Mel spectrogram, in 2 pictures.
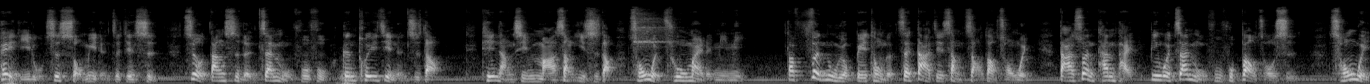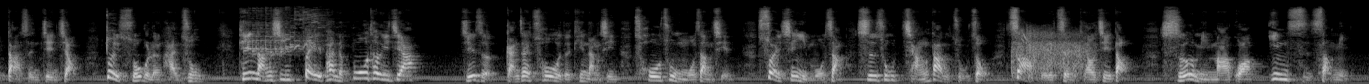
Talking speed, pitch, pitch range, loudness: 290 characters per minute, 205 Hz, 170-240 Hz, -21 LUFS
